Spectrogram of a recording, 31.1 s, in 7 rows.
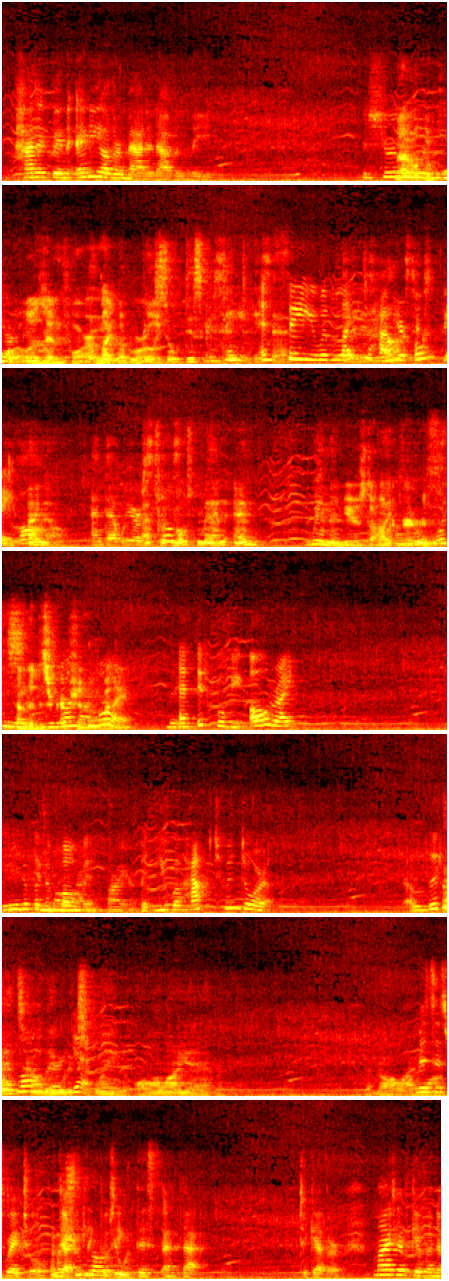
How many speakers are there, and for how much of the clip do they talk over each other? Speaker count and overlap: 6, about 43%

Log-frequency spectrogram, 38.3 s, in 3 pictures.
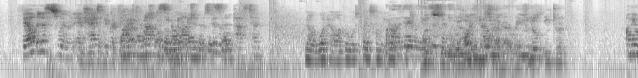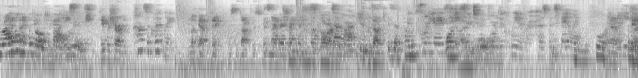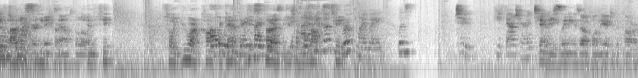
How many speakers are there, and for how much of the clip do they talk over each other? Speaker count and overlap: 9, about 56%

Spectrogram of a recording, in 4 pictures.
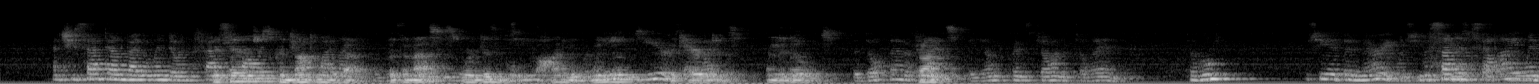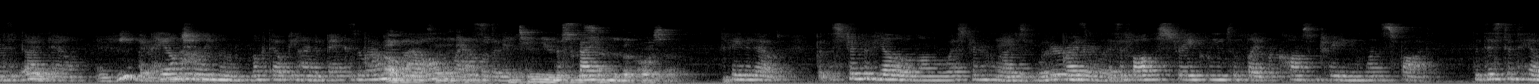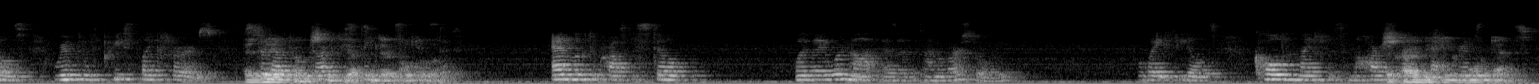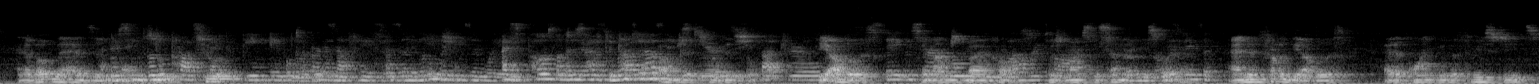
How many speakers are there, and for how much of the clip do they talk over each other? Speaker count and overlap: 3, about 46%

